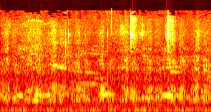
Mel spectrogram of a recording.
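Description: Newborn mastiff puppies nursing: soft suckling sounds with a few short squeaks.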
